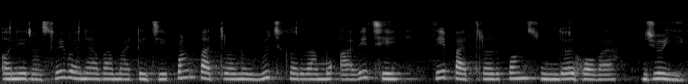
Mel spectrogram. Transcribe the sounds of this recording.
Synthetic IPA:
əneɾəsojbənaʋːamaʈed͡ʒepəɳpat̪ɾənojud͡ʒkəɾʋamõʔaʋet͡ʃʰet̪epat̪ɾəɾpəɳsund̪əɾɦɔʋa | d͡ʒoie

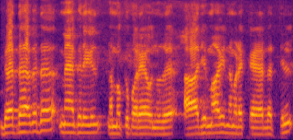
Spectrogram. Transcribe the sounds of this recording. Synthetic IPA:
ɡɐd̪ʱaːɡɐd̪ɐmeːkʰɐlɐjilnɐmukːɨpɐrɐjaːʋunːɐðɨaːd̪ʱjɐmaːjinɐmːuɽe̞ke̞ːɾɐɭɐt̪ːil

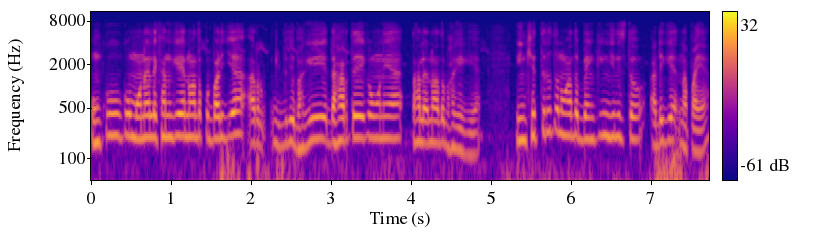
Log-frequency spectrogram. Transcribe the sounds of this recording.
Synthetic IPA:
uŋkukɔmɔnɛlɛkʰanɡɛnɔwad̪ɔkɔbaɽic̚aʔa̰ɾd͡ʒbid̪ibʱaɡiɖaɦaɾt̪ɛkɔmɔnɛjat̪aɦalɛnɔwad̪ɔbʱaɡɛɡɛja̰ | iɲkʰɛt̪ɾɛd̪ɔnɔwad̪ɔbɛŋk̬iŋd͡ʒinis̬d̪ɔaɖiɡɛnapaja

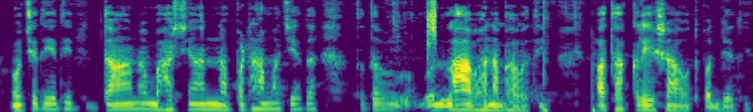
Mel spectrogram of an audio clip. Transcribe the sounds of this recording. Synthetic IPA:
noːt͡ʃɐt̪ijɐt̪it̪aːnɐbʱaːʃjaːnːɐpɐʈʰaːmɐt͡ʃeːt̪ɐt̪ɐt̪ʰɐlaːbʱɐnɐbʱɐʋɐt̪iɐt̪ʰɐkleːʂaːut̪pɐd̪jɐt̪i

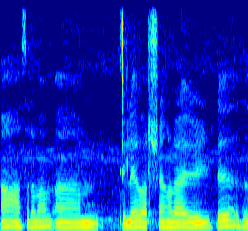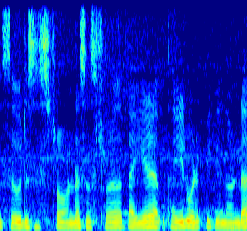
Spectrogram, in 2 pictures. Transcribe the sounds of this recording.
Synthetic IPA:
aːaːsrɐmɐm | t͡ɕilɐʋɐrʂɐŋːɐɭaːjiʈːɨoɾusisʈrɐmuɳɖɨsisʈrɨt̪ɐjːilt̪ɐjːiloɽipːikʲːunːuɳɖɨ

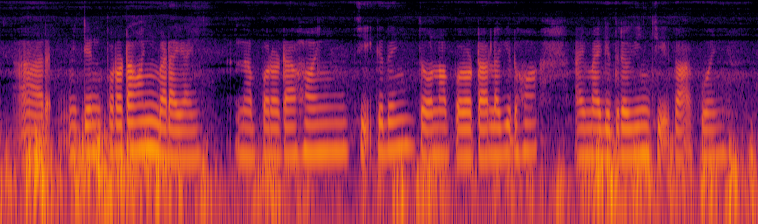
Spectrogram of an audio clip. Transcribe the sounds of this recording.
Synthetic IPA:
aɾmiʈɛnpɔɾɔʈaɦɔɲbaɽajaɲ | napɔɾɔʈaɦɔɲt͡ʃḭʔ̪̚kɛd̪ɛɲt̪ɔʔnapɔɾɔʈaləɡit̪̚ˀɦɔ̃ | ajmaɡid̪ɾɔɡiɲt͡ʃiʔ̪̚ka̰ʔkuaɲ

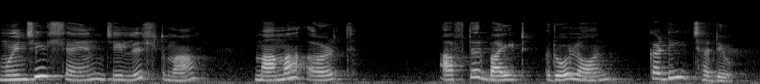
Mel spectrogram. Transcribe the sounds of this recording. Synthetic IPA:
mʊ̃ɦɪ̃ɲd͡ʑisɛjənd͡ʑiːlɪsʈmã | maːmaʔəɾt̪ʰ | aːfʈəɾbaːɪʈɾoːlɔːnkɐɗit͡ɕʰɐɖijoː

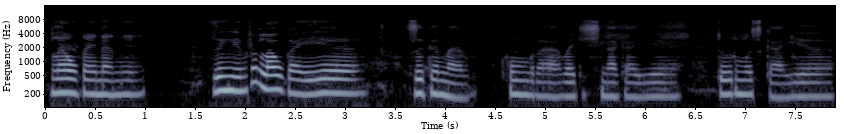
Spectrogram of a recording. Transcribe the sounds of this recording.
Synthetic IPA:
lawɡajnanɯ | zɯŋnipʰɾalawɡajɯ | zɯɡɯna | kʰumbɾabajdisinaɡajɯ | dɔɾmɯsɡajɯ

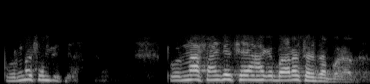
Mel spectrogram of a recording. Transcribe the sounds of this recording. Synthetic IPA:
puɾnəsãk | puɾnasãɪkilt͡ʃʰɛəɦãkebaɾasəɾd̪apəɽək

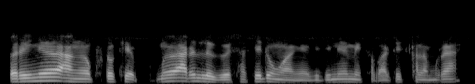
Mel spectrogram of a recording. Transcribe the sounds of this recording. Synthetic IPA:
ɯɾɯjnɯaŋɯpʰɔtɔkʰep̚mɯaɾɯlɯɡɯsasedɔŋaŋɯbizinɯmekʰaba̰ɾtiskʰalamɡɾa

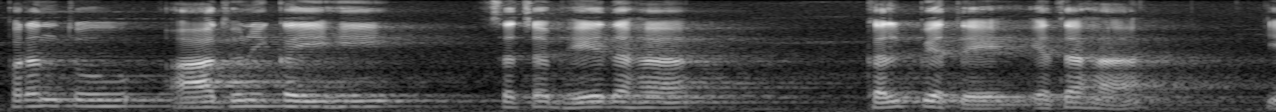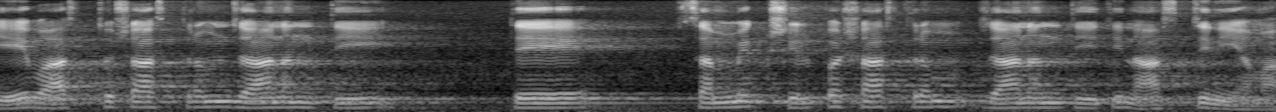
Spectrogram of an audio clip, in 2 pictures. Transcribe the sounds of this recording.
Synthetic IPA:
pɐɾɐnt̪uaːd̪ʱunikɐjɦi | sɐt͡ʃɐbʱeːd̪ɐɦɐ | kɐlpjɐt̪eːet̪ʰɐɦɐ̰ | eːʋaːst̪uʃaːst̪ɾɐmd͡ʒaːnɐnt̪i | t̪eːsɐmjɐkʂilpɐʃaːst̪ɾɐmd͡ʒaːnɐnt̪iːt̪ina̰ːst̪inijɐ̰mɐ̰

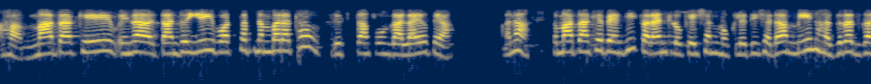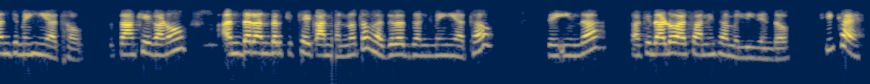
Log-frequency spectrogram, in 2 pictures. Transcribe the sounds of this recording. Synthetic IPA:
ɦaːmãːt̪ɐʋãkʰeːɦɪnət̪ɐʋãɲ̆d͡ʑoɪɦoiʋɔːʈsɛːp̚nɐ̃mbəɾɐt̪ʰaːod͡ʑeːt̪ʰe̥t̪ɐʋ̤ãfoːnɠaːl̤aːjopijaː | ɦaːnat̪ɐmãt̪ɐʋãkʰeːpɐ̃ɦɪ̃ɲd͡ʑikɐɾə̃ɳʈloːkeːʃənmoːkɪlet̪ʰit͡ɕʰɐɗaːmeːnɦɐzɾət̪̚ɡɐ̃ɲd͡ʑmẽɦĩːɐt̪ʰaːo | t̪ɐt̪ɐʋ̤ãkʰeːɡʱɐɽ̃o | ɐ̰̃nd̪əɾɐ̃nd̪əɾkɪt̪ʰekaːnɐnot̪ʰoɦɐzɾət̪̚ɡɐ̃ɲd͡ʑmẽɦĩːɐt̪ʰao | sɐĩːn̆d̪aː | t̪ɐʋ̤ãkʰeɗaːɖʱoaːsaːnis̬ãmɪliʋẽːn̆d̪aoo | ʈʰiːkaːɦe

